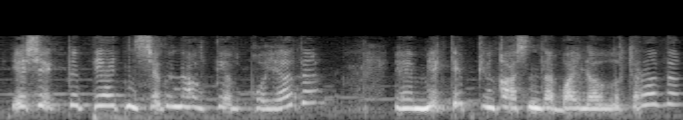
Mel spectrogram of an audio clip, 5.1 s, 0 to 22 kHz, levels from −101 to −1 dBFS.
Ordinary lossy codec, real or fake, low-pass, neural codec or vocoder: MP3, 48 kbps; fake; 7.2 kHz; codec, 16 kHz, 8 kbps, FunCodec, trained on Chinese and English, 25 frames a second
